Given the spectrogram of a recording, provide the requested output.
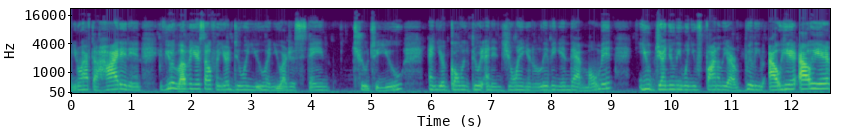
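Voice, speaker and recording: Deep raspy-voiced young woman podcaster. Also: fairly bright tone. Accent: New York. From Long Island, New York. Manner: earnest, motivational, addresses listeners as y'all. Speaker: podcast host. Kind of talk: casual solo podcast talk.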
